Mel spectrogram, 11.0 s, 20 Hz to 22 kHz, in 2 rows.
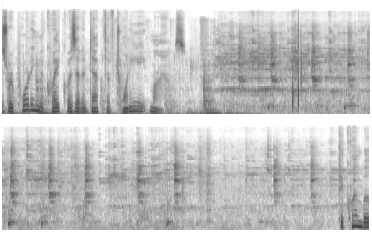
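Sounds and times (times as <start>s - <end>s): wine glasses clinking: 3.2s - 11.0s.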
